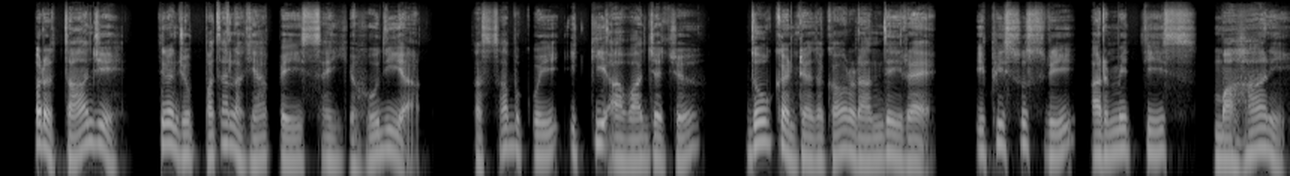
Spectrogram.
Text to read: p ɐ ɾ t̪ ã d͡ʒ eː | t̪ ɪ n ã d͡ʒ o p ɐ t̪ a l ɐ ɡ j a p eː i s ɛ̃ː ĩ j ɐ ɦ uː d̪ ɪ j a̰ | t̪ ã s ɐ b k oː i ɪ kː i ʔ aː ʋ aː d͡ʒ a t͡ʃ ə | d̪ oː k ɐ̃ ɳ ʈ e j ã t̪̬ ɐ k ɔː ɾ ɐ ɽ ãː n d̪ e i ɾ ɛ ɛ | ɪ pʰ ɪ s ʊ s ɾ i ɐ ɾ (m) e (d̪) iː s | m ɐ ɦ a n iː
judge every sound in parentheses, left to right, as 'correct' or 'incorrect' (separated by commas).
correct, incorrect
